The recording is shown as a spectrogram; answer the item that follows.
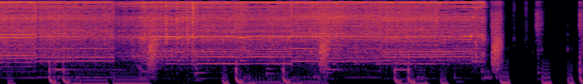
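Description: A DeWalt cordless drill with a quarter-inch bit boring holes into a wooden board. Its motor whine holds steady, then stops suddenly near the end. Background music with a beat plays underneath.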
